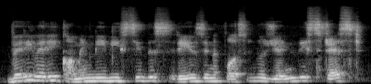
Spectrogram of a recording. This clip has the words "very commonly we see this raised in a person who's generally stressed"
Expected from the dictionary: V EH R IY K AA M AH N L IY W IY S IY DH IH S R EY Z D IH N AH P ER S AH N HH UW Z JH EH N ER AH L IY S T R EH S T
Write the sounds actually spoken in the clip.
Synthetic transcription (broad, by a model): V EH R IY K AA M AH N L IY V IY S IY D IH S R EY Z IH N AH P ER S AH N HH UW JH EH N ER AH L IY S T R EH S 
